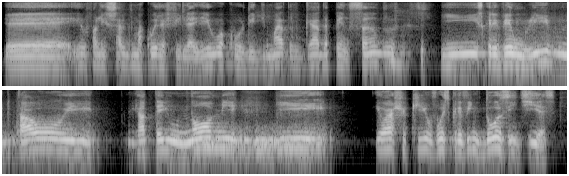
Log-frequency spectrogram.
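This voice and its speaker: A man in his seventies speaks slowly and hesitantly as an interview guest, circling back with fillers and restarts. The recording is dull and muffled, with a long reverb tail. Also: medium pitch, expressive, creaky, mellow, slight background noise. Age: 70s. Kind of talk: casual interview chat.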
